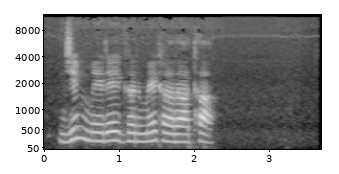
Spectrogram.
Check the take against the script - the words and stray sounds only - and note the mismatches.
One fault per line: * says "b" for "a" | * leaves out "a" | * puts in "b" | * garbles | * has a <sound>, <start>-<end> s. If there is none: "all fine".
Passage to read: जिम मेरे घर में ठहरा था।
all fine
